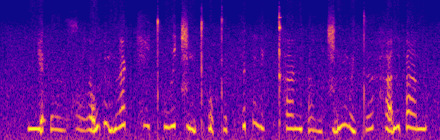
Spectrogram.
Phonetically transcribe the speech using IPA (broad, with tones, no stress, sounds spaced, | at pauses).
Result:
ɲ ɛ̰˧˨ ʔ ə̤ː˨˩ w x ɔ̤˨˩ l ɔ̰˧˥ w ɗ ṵ˧˨ m l a˦˥ k̚ x i˧ t̪ʰ u˨˦ ə̯ t͡ɕ ə̰˧˨ m t̪ʰ o̰˧˨ t̪ ə˨˩ t̚ h ə˦˥ t̚ ŋ e˨˩ k̚ t̪ʰ a˧ ŋ ʔ a̤˨˩ n t͡ɕ ə̰˧˥ n m ə˧˩ j t̪ əː˨˦ h a̰˧˥ n ʔ a˧ m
